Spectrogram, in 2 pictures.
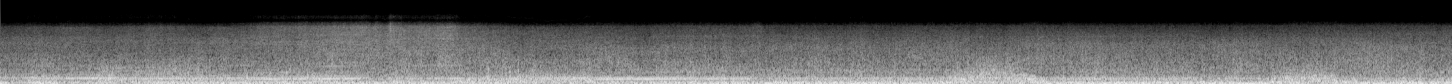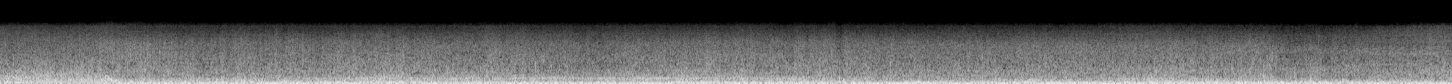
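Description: Aprilia RX enduro motorbike engine running at road speed, heavily buffeted by wind on the microphone. The engine note rises in steps over the first several seconds as the bike accelerates, then holds steady.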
